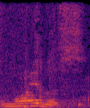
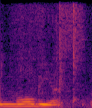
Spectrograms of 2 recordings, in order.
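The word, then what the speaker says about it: Möbius: I think it's Moebius. Some people say Mobius, but I think they're pronouncing it wrong.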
